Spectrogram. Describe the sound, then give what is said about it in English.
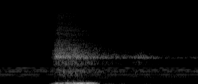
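A single deep, breathy exhale, fairly loud, rushing out in about half a second before trailing off softly into near silence. No talking. “I'm breathing out.”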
